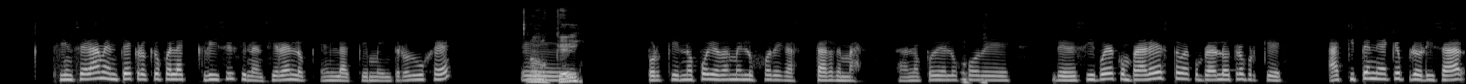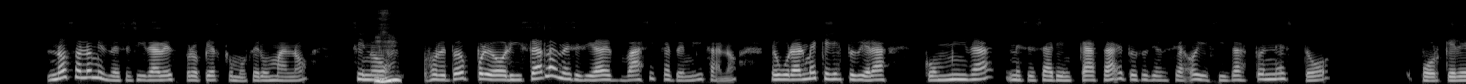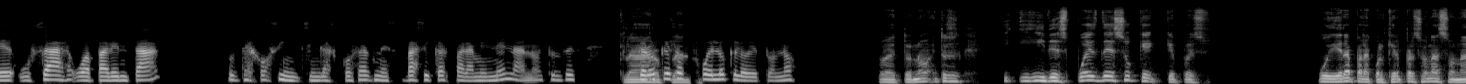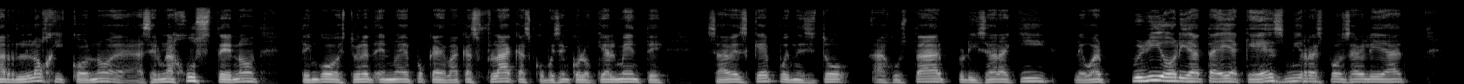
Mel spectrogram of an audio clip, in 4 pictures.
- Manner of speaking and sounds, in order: none
- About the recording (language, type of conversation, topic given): Spanish, advice, ¿Cómo puedo priorizar mis propias necesidades si gasto para impresionar a los demás?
